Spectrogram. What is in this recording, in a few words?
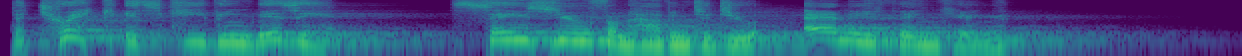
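Male Brisk en, ambient dialog; Warframe; Duviri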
